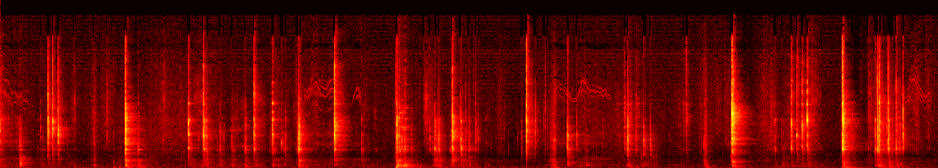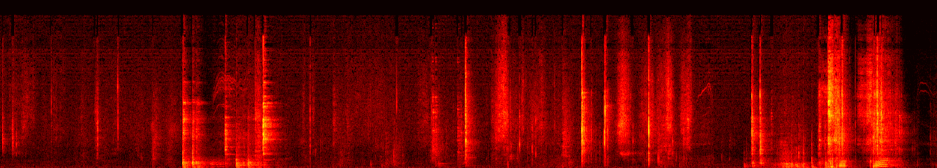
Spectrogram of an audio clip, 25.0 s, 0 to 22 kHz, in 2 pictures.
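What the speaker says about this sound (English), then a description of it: "So we need to take this carrier off to get the disc off. It's held on by 2 bolts" Ratchet working on the brake carrier bolts of a 2004 Mini One 1.6 petrol, irregular clusters of clicks and metallic clanks spread over the whole stretch, close by and moderately loud, with louder bursts in the middle and at the end.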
